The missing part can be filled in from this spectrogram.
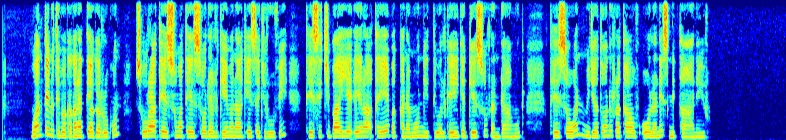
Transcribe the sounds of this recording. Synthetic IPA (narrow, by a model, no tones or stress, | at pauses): wɐnt̪ɪnʊt̪ɪbɐkːɐkɐnɐt̪ːɪɐɡɐrːʊkʊn | suːɾaːt̪e̞ːsːʊmɐt̪e̞ːsːo̞ːd̪ɐlɡe̞ːmɐnaːke̞ːsːɐd͡ʒɪɾuːfɪ | t̪ʰe̞ːsːɪt͡ʃːɪbaːjʔe̞ːᶑe̞ːɾaːt̪ɐʔe̞ːbɐkːɐnɐmo̞ːnːɪːt̪ːɪwɐlɡɐjiːɡɛɡːe̞ːsːuːd̪ɐnd̪ɐʔɐmuːᶑɐ̥t̪ʰe̞ːsːo̞ːwɐnmɪd͡ʒɐt̪o̞ːnɪrːɐt̪ɐːʔuːfo̞ːlɐnɪsnɪt̪ɐʔɐniːɾʊ̥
